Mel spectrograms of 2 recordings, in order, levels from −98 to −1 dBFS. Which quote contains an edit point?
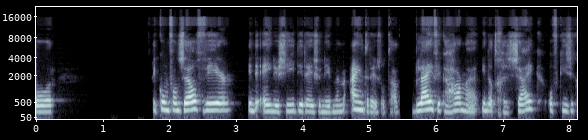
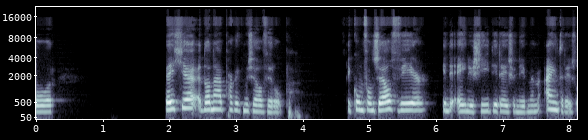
first; 2 cuts; at 1.5 s, 5.5 s

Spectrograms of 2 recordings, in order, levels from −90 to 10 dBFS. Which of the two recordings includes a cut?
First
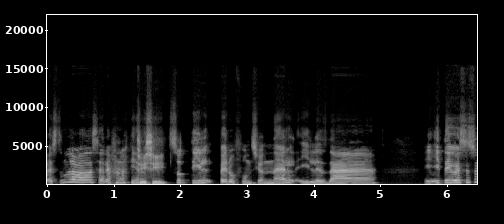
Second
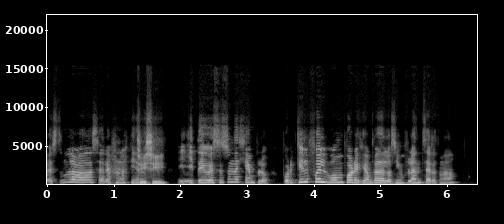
second; 1 cut; at 1.8 s

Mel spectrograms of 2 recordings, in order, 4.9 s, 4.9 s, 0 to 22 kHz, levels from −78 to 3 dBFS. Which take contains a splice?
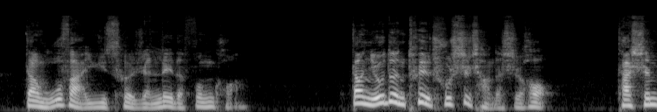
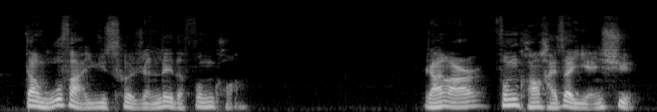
first; 1 cut; at 2.6 s

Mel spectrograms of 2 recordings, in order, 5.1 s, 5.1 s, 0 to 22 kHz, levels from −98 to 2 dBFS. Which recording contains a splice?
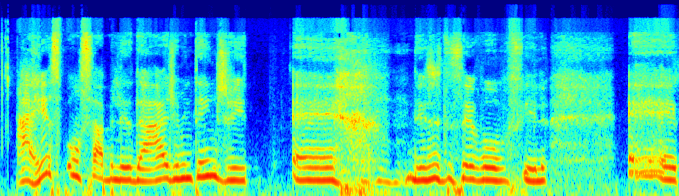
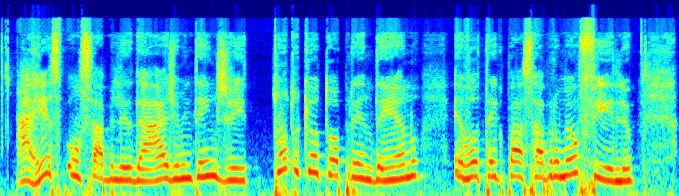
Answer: first; 1 cut; at 2.0 s

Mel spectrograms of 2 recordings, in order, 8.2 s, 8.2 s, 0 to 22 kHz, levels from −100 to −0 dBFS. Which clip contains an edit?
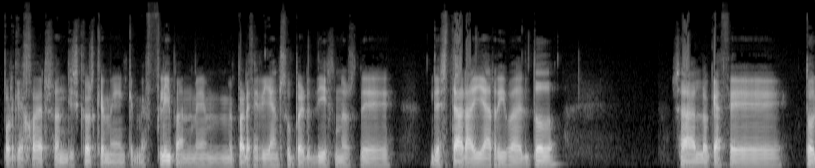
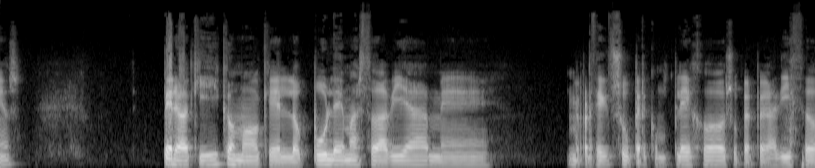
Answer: first; 1 cut; at 6.6 s

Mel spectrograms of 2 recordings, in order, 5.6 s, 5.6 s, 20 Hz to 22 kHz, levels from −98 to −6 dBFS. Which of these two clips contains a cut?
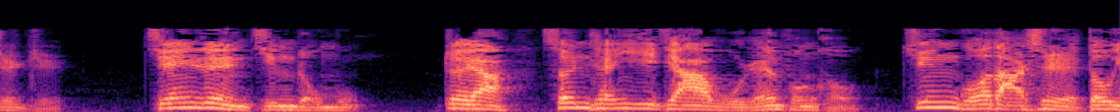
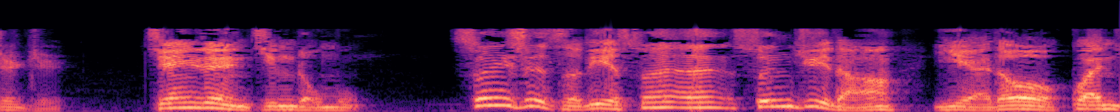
first; 1 cut; at 2.1 s

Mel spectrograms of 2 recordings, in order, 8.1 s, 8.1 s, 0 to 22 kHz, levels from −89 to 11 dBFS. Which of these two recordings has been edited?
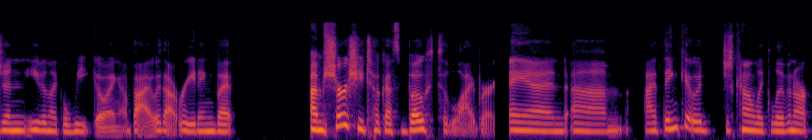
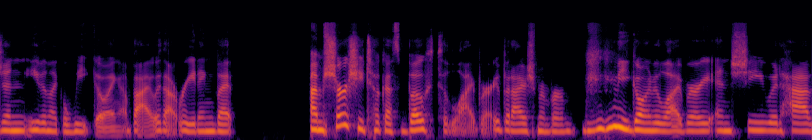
first; 1 cut; at 4.9 s

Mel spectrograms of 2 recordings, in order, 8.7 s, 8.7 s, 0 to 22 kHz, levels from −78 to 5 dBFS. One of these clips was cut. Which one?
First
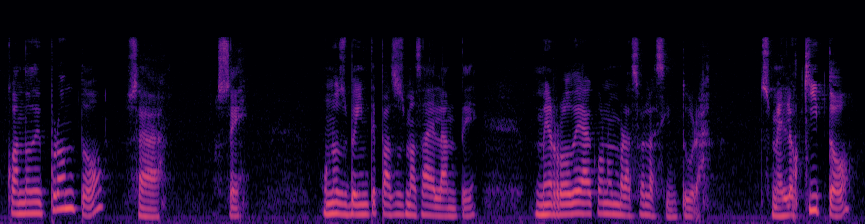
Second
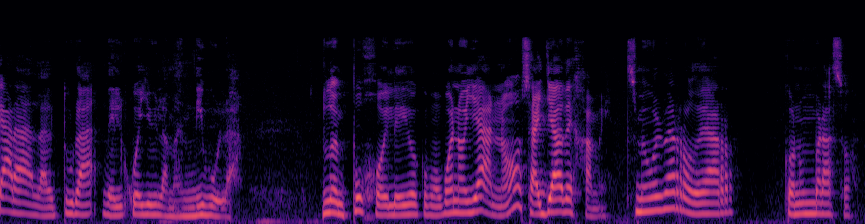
second; 2 cuts; at 3.2 s, 6.1 s

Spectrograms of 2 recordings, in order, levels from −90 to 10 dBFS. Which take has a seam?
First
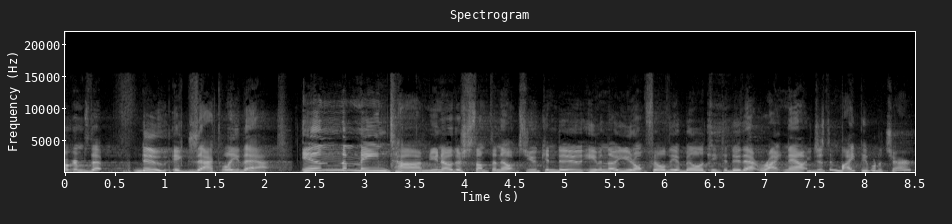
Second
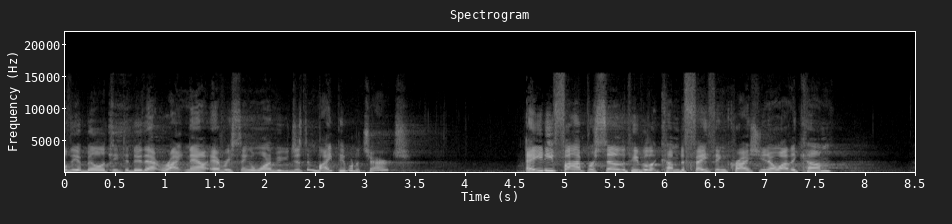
first; 2 cuts; at 2.3 s, 7.4 s

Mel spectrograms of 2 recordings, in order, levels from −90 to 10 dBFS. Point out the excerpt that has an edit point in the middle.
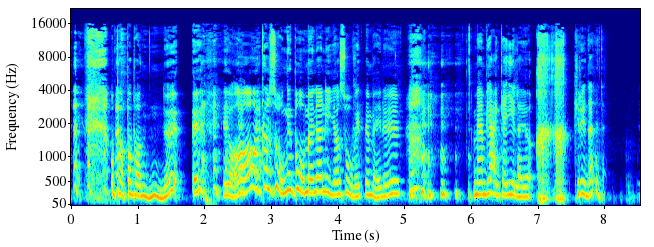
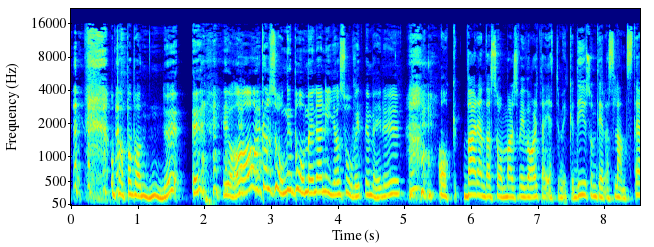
second; 2 cuts; at 5.5 s, 7.5 s

